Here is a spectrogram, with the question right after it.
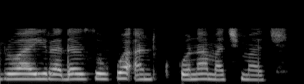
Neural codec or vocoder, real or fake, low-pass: none; real; 5.4 kHz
